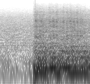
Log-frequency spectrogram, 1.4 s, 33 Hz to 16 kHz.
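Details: 2023 Yamaha 1800 cc supercharged jet ski after a throttle-error fix (shorted part replaced, ETV relay/throttle checked): engine catches abruptly and settles into a deep, steady, even rumble, no misses; starts clean with no trouble code.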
